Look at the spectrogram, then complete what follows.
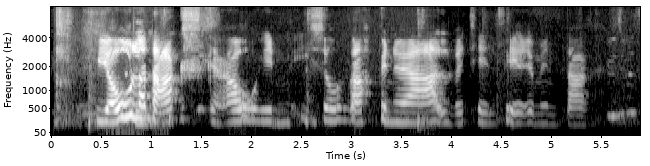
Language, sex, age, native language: Icelandic, male, 18-19, German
